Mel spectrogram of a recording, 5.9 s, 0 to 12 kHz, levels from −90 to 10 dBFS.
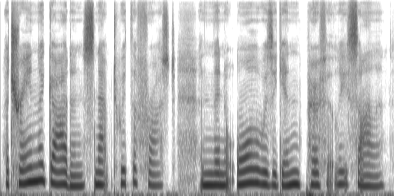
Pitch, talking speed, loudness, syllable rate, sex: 210 Hz, 160 wpm, -16 LUFS, 4.2 syllables/s, female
